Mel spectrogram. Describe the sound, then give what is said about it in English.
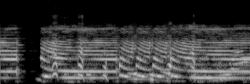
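A hip hop air horn sound effect played from a button: a short blast, a brief gap, then a long burst of loud, brassy, overlapping horn tones whose pitch wavers and stutters. “if I can get my hip hop air horn button to work, you get all of them.”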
